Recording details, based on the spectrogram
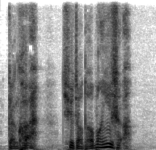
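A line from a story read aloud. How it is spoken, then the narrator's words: Angry roar at servants. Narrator (Chinese): 冲着下人大吼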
